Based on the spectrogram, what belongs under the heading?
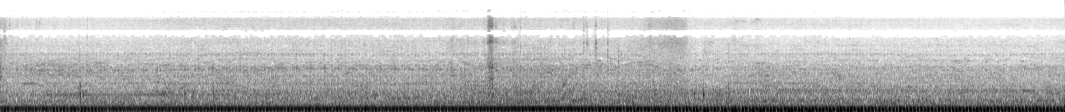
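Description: Kia Sportage engine idling steadily, a low even hum heard in the cabin, with one brief click about five seconds in.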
